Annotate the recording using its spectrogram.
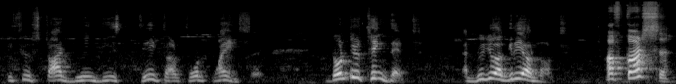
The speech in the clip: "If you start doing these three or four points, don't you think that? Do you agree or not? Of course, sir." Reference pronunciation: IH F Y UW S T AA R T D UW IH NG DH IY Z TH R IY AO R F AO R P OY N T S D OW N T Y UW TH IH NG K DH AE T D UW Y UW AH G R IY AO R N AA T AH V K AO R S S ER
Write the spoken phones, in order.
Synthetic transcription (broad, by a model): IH F Y UW S T AA R T D UW IH NG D IY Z T R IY AO R F AO R P OY N T S D OW N T Y UW T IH NG K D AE T D UW Y UW AH G R IY AO R N AA T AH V K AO R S S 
